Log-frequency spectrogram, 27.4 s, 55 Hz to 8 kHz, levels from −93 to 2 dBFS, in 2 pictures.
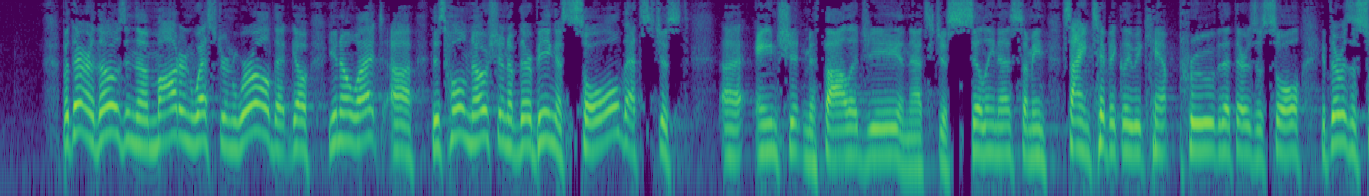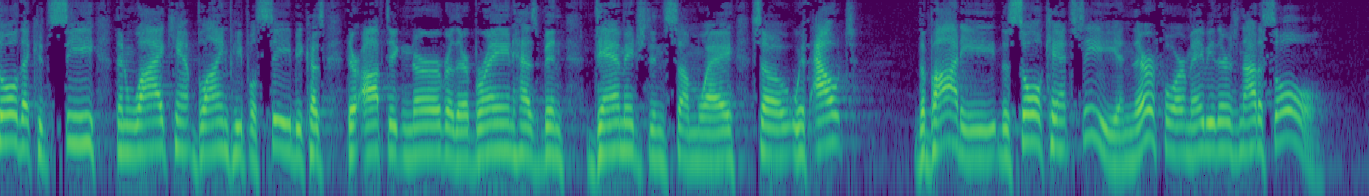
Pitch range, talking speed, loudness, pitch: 155-195 Hz, 185 wpm, -24 LUFS, 170 Hz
